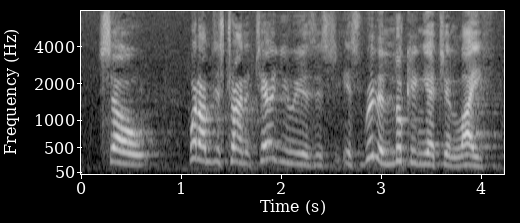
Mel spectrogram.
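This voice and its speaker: An animated tone and lively intonation at a moderate pace, with audible room echo. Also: man. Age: 70s. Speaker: lecturer and former executive giving talk to students. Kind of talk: lecture with audience Q&A. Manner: rambling.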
